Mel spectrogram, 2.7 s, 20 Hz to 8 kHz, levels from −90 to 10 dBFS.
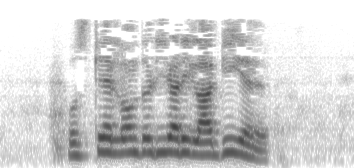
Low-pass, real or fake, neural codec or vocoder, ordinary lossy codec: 7.2 kHz; fake; codec, 16 kHz, 0.8 kbps, ZipCodec; MP3, 24 kbps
